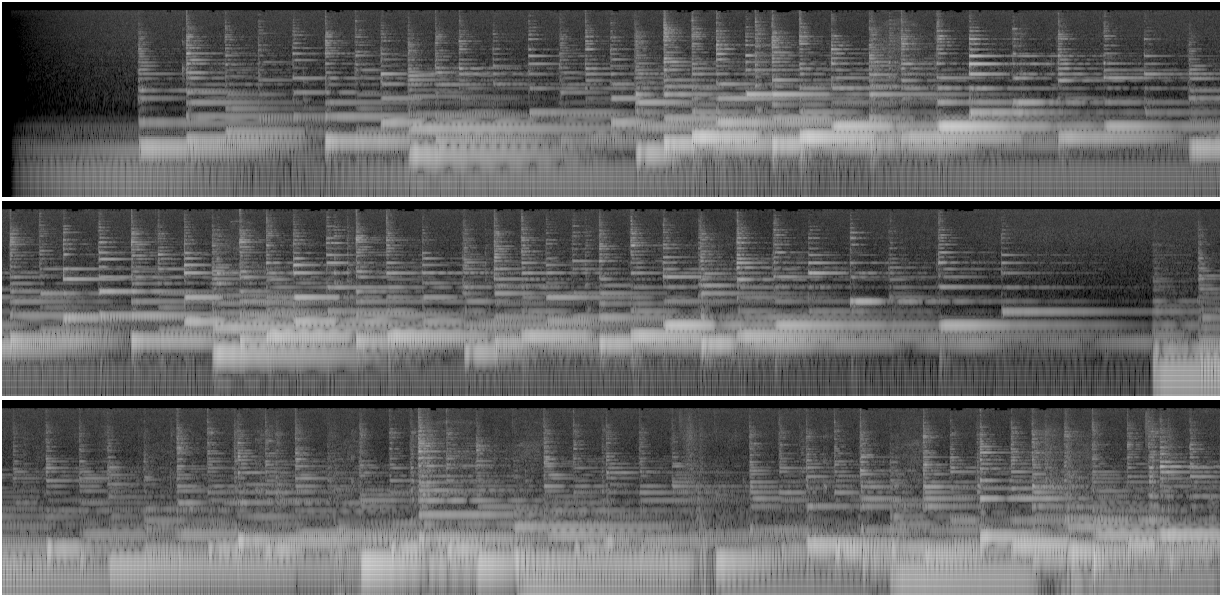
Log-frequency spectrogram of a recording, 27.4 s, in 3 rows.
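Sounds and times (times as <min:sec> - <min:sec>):
harp nocturne: 0:00.1 - 0:27.3.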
